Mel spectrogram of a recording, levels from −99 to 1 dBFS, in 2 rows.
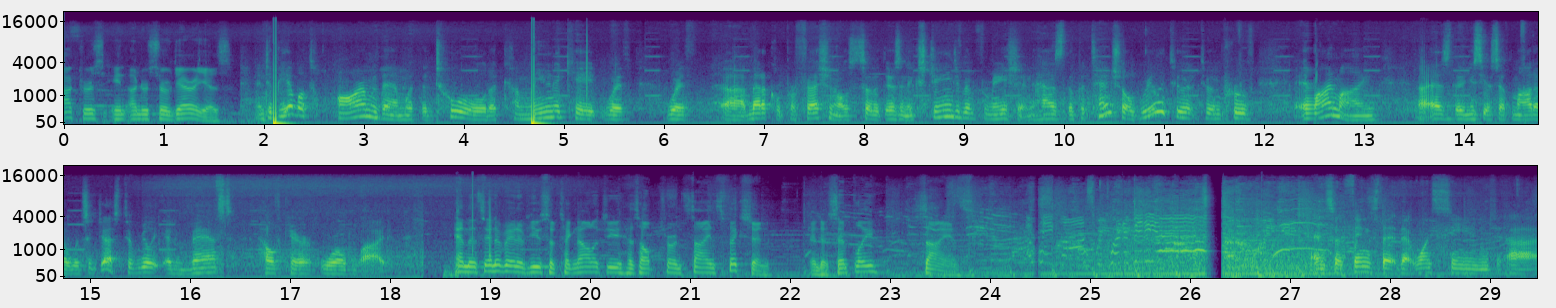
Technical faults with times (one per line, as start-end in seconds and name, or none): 2.09-2.11 invalid numbers at full scale
4.67-4.69 invalid numbers at full scale
5.22-5.24 loud pop
12.43-12.51 burst of packet loss
15.49-15.53 short concealed packet loss
16.33-16.37 short concealed packet loss
18.82-19.01 loud pop
24.43-24.49 short concealed packet loss
26.15-26.33 long network dropout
